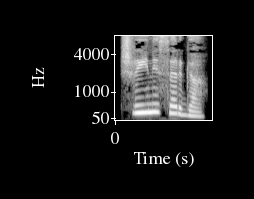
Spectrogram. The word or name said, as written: ಶ್ರೀನಿಸರ್ಗ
